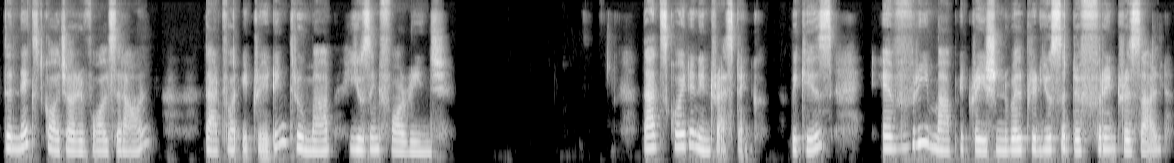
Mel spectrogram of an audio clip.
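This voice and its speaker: At a programming conference, a young woman works through technical pitfalls one at a time in a recorded talk, earnest and steady. Her voice sits a little high yet has a mellow, dark tone, with heavy gravelly fry at phrase ends. She speaks a little slowly with long pauses, and her first language is not Russian.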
